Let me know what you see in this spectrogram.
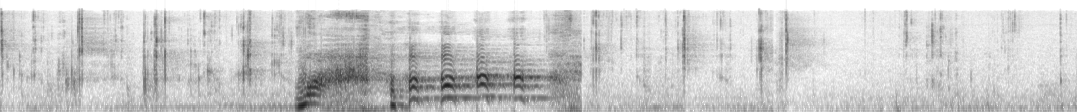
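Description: Close mouth sounds of a person eating soft centre-filled gummy candies: biting and chewing, with many short clicks. About one and a half seconds in there is a brief voiced exclamation.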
